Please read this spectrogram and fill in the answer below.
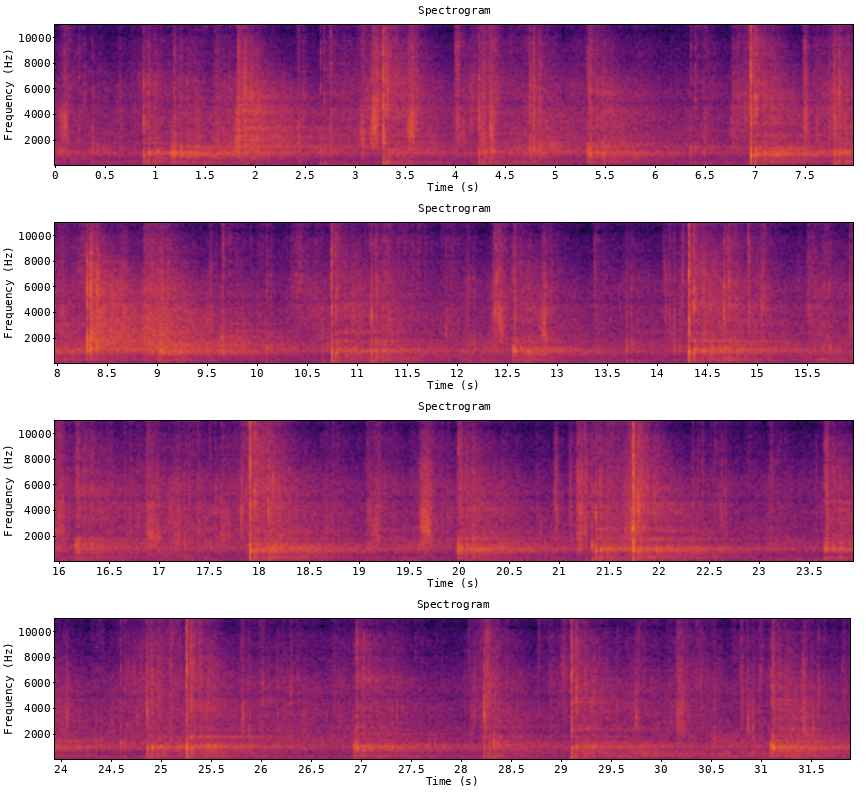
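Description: Tennis rally: racket strikes on the ball, sharp pops every second or two, each ringing out in the echo of a large indoor court hall.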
